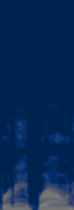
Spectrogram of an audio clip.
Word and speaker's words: Brené: or YouTube, please, please, please go check out Brené Brown. Her first name is spelled Brenee, last name Brown like the color.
